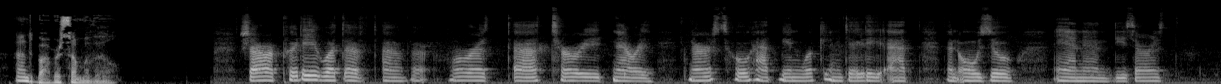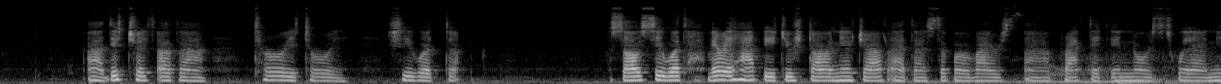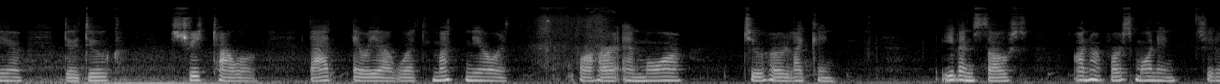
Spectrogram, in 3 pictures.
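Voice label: vietnam, International Dialects of English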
